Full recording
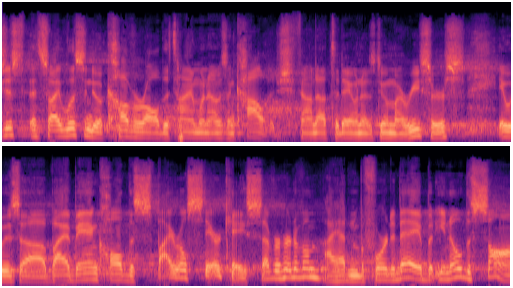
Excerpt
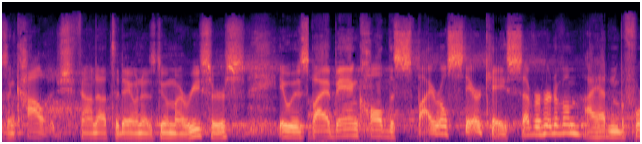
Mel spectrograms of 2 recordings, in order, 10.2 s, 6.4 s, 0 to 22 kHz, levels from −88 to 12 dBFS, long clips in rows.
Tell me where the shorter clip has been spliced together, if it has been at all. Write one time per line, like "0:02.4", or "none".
0:03.1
